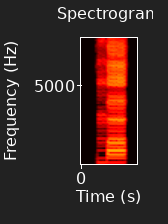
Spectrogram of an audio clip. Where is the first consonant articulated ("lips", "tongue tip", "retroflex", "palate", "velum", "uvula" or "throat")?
lips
